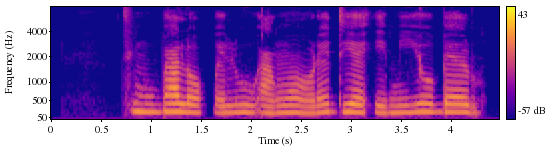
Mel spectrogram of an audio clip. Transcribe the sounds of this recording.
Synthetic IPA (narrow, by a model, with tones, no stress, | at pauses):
ti˦mo˧ba˦lɔ˧k͡pɛ˨lu˦a˨w̃ɔ̃˧ɔ˨ɾɛ˨˦di˦ɛ˦˨e˨mĩ˧˦joː˦bɛ˦ɾu˨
